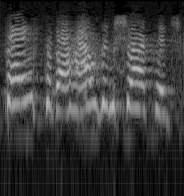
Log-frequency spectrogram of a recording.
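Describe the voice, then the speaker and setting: Long-suffering housewife, Yiddish accent, very high voice, wry emphatic delivery, dull vintage radio sound. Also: female voice, moderate pace, bright, forceful tone, a little hiss or hum. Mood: wry, exasperated. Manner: wry, emphatic, inverted immigrant sentence order. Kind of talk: 1940s radio comedy acting.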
